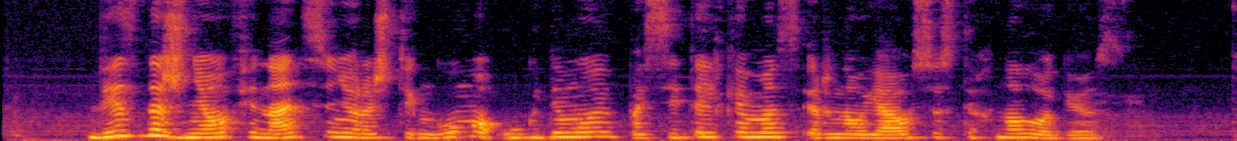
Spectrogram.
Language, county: Lithuanian, Vilnius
